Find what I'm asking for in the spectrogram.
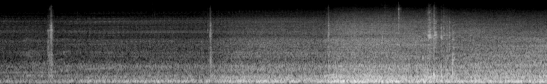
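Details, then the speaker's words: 2004–2006 Toyota Tundra after replacing a burned-up blower motor and melted connector with a new motor and harness: steady even rush of air building slightly, no squeal or ticking; normal blower operation with good airflow. "There It Is Well it feels great lots of good air flow"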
